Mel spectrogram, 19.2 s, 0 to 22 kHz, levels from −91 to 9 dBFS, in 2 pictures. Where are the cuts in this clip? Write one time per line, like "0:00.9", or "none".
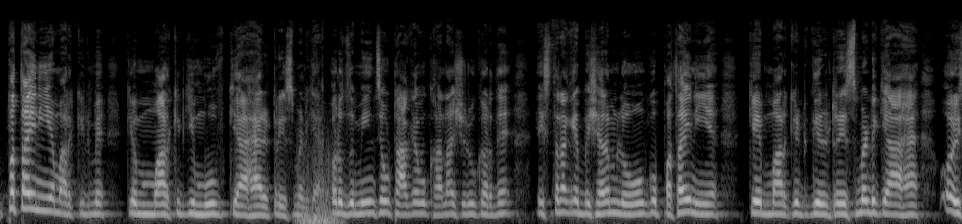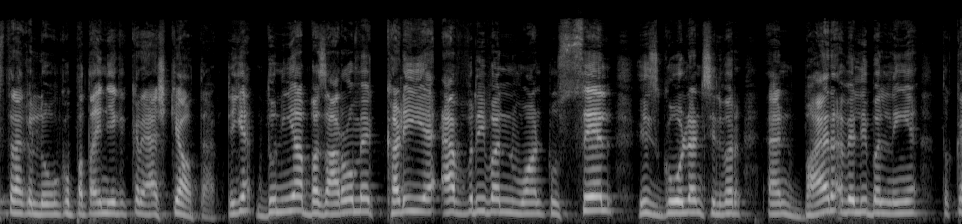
0:03.1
